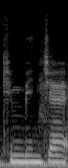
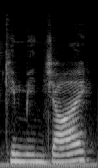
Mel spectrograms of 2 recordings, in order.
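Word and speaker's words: Kim Min-jae: is e um so for Kim minje it's not Kim binjai it's Kim minje um and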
